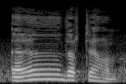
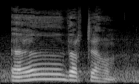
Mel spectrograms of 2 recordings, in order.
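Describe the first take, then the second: Both takes have the same delivery.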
